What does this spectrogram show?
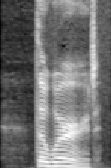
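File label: "the word", English, female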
